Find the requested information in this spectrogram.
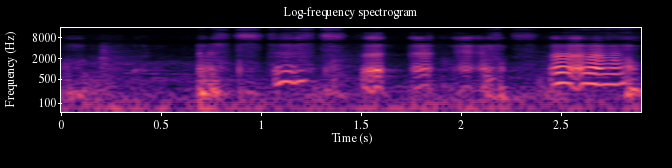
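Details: Newborn about 9–14 days old: short whimpering fusses, then a fuller wavering cry. An ordinary infant cry.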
